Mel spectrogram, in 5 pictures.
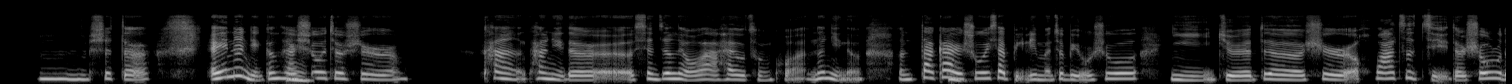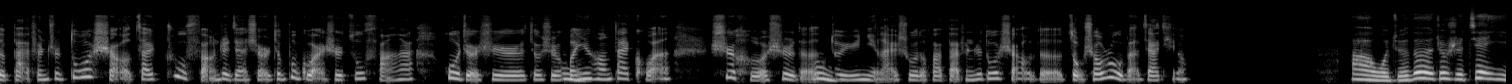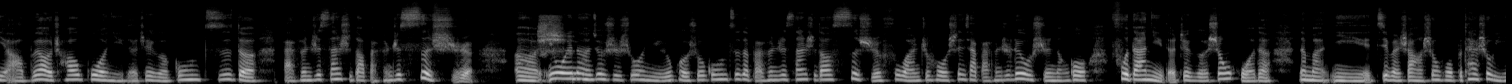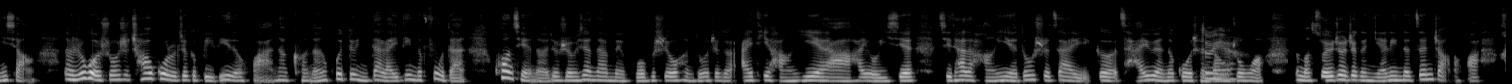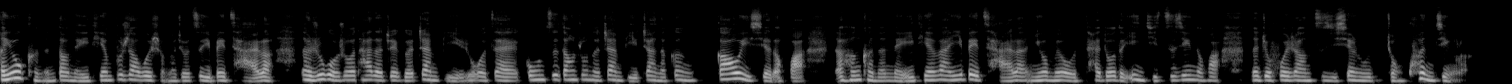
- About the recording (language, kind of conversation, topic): Chinese, podcast, 你该如何决定是买房还是继续租房？
- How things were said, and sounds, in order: teeth sucking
